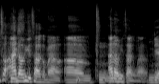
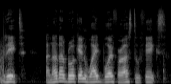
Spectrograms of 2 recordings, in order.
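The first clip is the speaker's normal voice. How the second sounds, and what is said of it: Put-on Wakandan movie accent. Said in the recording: “your accent actually sounded better than what some of them.”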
